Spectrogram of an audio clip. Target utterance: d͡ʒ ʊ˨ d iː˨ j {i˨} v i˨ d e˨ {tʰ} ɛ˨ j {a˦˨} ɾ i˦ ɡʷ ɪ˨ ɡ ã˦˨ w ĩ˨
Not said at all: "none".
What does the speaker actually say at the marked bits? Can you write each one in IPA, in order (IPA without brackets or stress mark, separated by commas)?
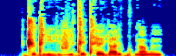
i˨, tʰ, a˨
